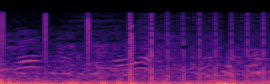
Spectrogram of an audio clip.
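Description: Faint distant voices calling, over a steady low rumble, with many scattered sharp ticks.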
